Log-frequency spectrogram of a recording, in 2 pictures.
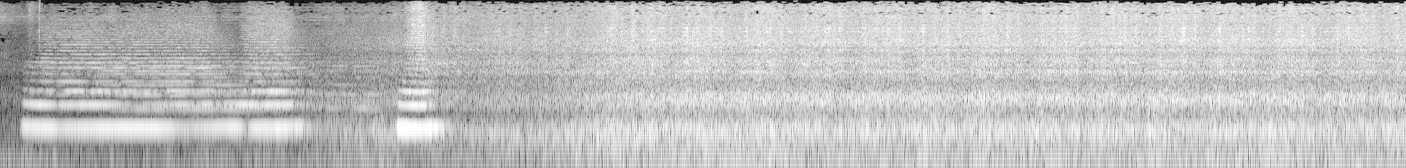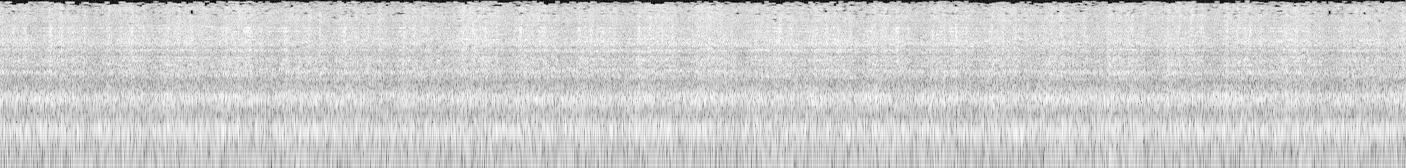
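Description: An approaching freight train sounds its horn in one long blast of about three seconds, then a short blast about four seconds in. Its line of open-top freight wagons then rolls past with a steady rumble and rhythmic clatter of wheels over the rail joints.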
